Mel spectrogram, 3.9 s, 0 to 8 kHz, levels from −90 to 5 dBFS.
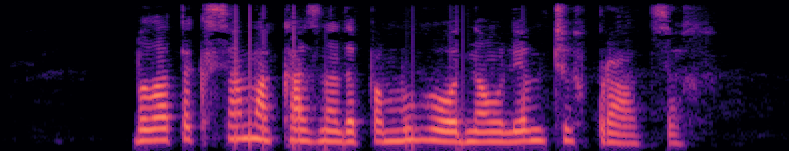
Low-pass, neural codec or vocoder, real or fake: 7.2 kHz; none; real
